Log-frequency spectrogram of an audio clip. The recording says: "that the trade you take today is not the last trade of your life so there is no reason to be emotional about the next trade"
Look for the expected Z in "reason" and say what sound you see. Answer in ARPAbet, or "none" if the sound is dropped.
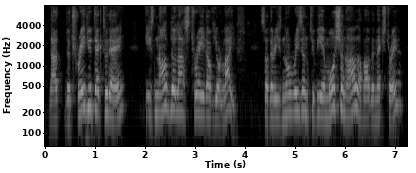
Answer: Z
